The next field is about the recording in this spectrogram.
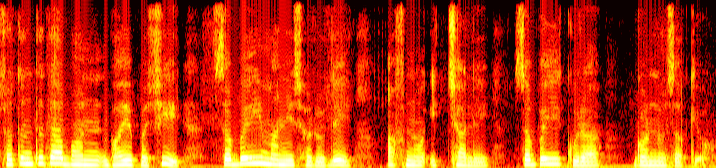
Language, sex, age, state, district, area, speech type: Nepali, female, 45-60, West Bengal, Darjeeling, rural, spontaneous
